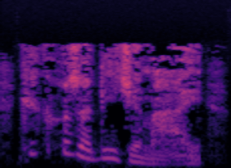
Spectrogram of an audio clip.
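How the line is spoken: Muttered. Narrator (Italian): borbottò Porthos

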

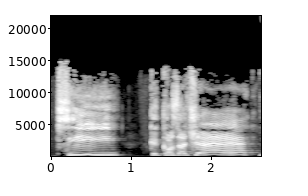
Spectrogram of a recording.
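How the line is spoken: Group shouting. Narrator (Italian): gridano loro

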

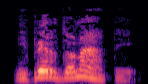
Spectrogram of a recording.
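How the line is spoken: Exclaimed. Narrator (Italian): esclamò D'Artagnan

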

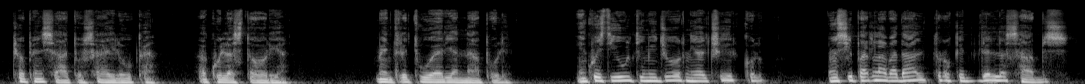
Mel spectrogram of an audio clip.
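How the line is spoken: Dull voice after vehemence. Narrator (Italian): Gesualdo, che aveva parlato con una foga insolita in lui, aggiunse con voce opaca

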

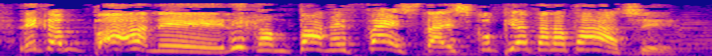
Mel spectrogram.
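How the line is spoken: Enemy soldier answering. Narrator (Italian): rispondeva quello dei nemici

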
